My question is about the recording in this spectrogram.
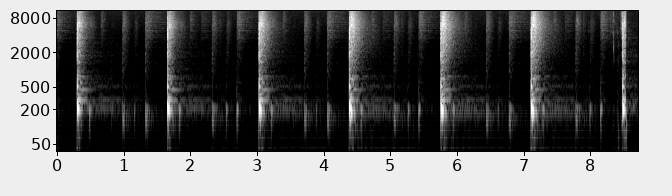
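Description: Recorded drum kit played back from a mix, led by a snare drum hit about every 1.4 s on the backbeat, with lighter kick and hi-hat hits between. The original snare is being auditioned while a sampled snare is blended in to make it crispier and punchier.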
